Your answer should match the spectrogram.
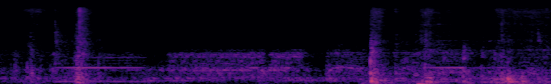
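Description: A few scattered knocks and thumps over low room noise, the loudest near the end, as a person moves about close to the microphone.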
